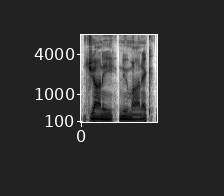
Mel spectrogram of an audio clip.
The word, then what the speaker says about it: Mnemonic: Today, we are talking about the film Johnny Mnemonic. The M is silent. And the first M,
